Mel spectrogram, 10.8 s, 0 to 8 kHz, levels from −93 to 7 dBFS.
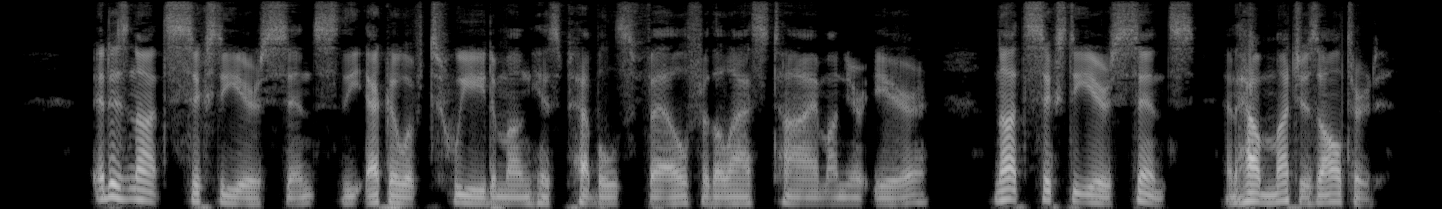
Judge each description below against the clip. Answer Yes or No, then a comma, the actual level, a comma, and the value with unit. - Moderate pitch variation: Yes, average, 4.7 semitones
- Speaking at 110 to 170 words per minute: Yes, average, 165 wpm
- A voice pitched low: Yes, very low, 95 Hz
